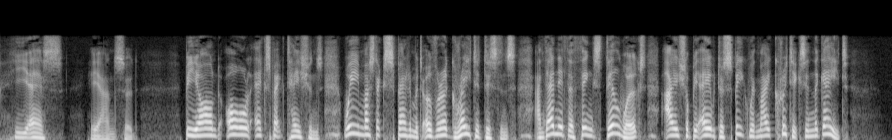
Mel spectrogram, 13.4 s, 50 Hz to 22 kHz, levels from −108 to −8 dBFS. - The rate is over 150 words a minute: No, average, 145 wpm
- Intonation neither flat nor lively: No, wide, 6.5 semitones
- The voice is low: No, medium, 175 Hz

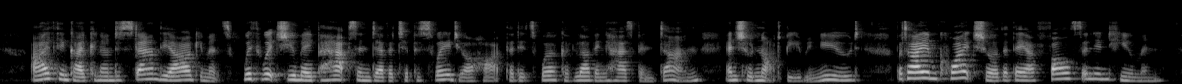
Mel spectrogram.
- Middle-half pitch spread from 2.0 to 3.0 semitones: No, average, 3.8 semitones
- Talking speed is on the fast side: Yes, fast, 210 wpm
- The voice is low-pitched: No, high, 190 Hz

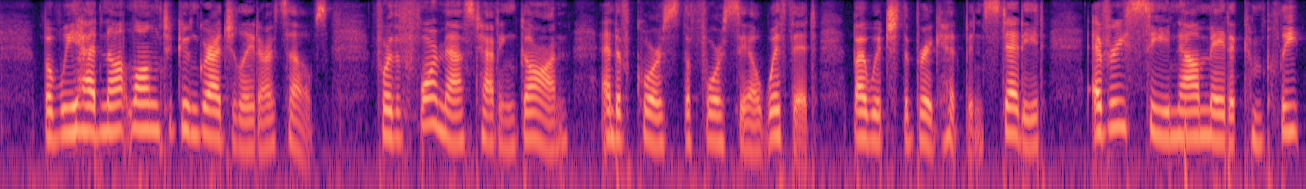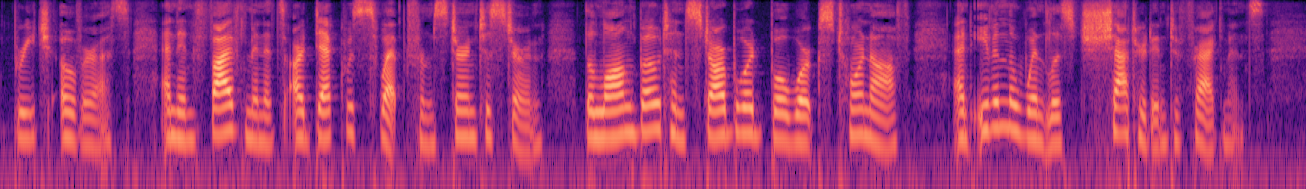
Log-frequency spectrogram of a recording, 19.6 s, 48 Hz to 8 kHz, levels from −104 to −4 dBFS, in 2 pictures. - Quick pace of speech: No, average, 190 wpm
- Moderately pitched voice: No, high, 195 Hz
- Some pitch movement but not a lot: Yes, average, 3.4 semitones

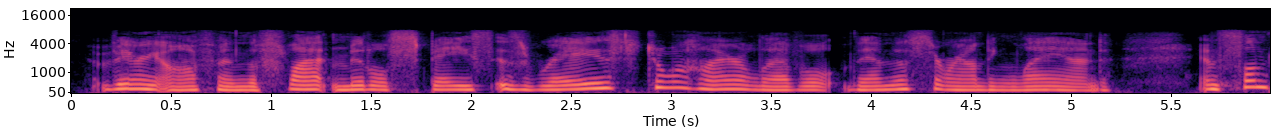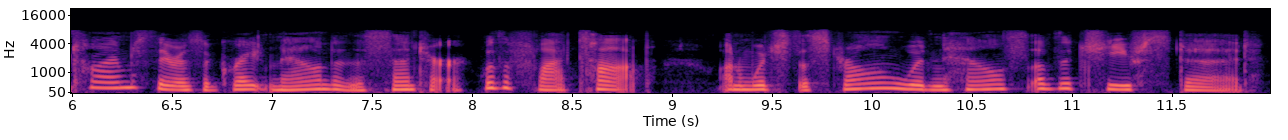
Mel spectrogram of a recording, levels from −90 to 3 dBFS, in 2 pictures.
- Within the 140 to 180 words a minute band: No, average, 200 wpm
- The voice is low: No, high, 190 Hz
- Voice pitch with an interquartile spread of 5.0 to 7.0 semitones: No, average, 3.6 semitones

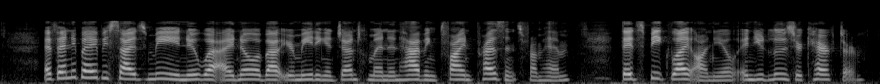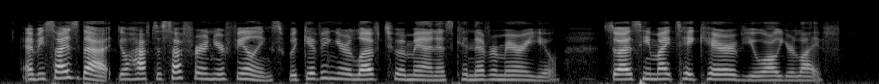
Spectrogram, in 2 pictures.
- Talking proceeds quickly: Yes, fast, 210 wpm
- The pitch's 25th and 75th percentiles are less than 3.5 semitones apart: Yes, average, 2.9 semitones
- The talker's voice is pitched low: No, high, 225 Hz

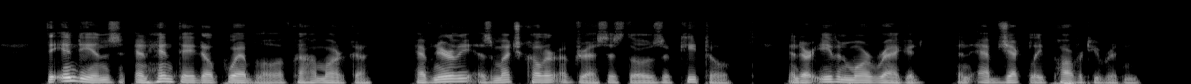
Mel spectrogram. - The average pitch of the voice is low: Yes, very low, 90 Hz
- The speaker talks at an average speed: Yes, average, 145 wpm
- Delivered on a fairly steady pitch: No, average, 4.3 semitones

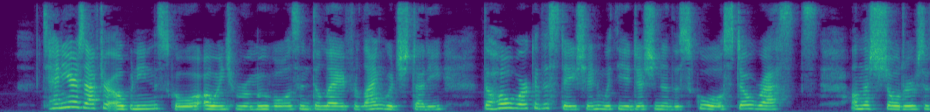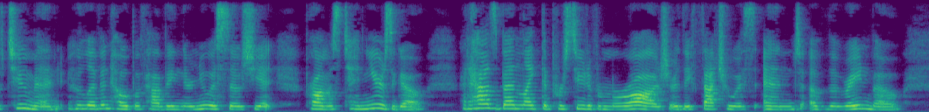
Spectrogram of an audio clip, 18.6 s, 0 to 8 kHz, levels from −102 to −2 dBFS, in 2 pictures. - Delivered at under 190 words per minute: No, fast, 205 wpm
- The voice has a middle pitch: No, high, 230 Hz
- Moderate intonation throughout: No, narrow, 2.3 semitones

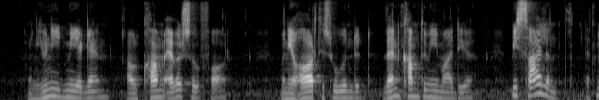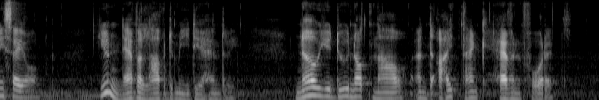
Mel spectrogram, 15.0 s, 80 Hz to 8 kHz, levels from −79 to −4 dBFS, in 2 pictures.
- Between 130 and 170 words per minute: No, average, 180 wpm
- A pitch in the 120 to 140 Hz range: Yes, low, 135 Hz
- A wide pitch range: No, average, 4.6 semitones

